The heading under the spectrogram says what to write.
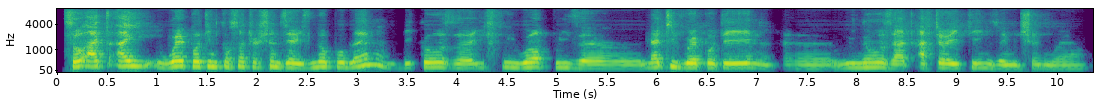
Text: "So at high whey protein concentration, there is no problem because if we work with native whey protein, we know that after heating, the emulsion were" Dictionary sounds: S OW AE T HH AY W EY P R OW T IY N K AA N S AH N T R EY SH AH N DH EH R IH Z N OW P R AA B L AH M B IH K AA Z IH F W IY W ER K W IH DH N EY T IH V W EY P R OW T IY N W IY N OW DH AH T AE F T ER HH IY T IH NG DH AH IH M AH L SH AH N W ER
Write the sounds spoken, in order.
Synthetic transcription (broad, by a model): S OW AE T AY W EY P OW T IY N K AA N S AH N T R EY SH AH N DH EH R IH Z N OW P R AA B L AH M B IH K AA Z IH F W IY W ER K W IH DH N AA T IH V W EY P OW T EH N W IY N OW DH AH T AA F T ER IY T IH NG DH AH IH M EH SH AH N W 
